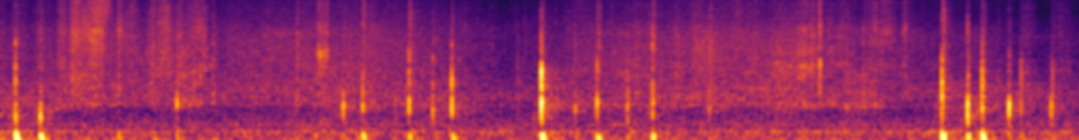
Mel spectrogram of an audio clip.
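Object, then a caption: Small cardboard box. Gloved fingertips tap and scratch a small, hollow, yellow-white cardboard product box held close to the microphone. Sharp, dry taps with a low, hollow thump are spaced through a soft, bright scratching rustle. Each tap stops at once with no ring.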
